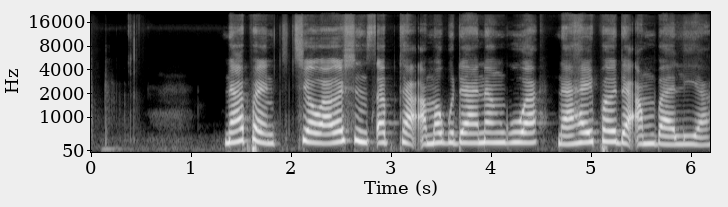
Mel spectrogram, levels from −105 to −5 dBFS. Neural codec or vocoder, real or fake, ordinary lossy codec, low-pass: autoencoder, 48 kHz, 128 numbers a frame, DAC-VAE, trained on Japanese speech; fake; none; none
